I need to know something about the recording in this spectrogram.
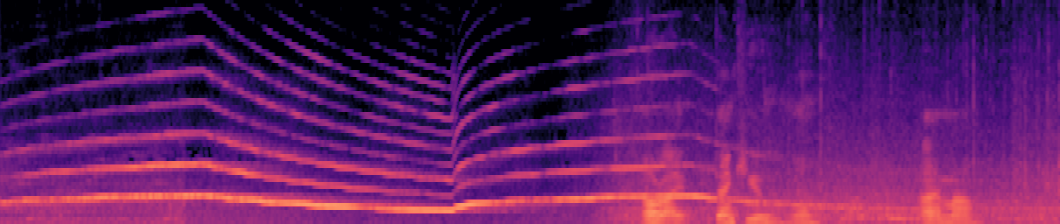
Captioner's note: sirens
